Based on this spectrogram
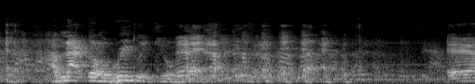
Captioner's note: laughs; laughs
